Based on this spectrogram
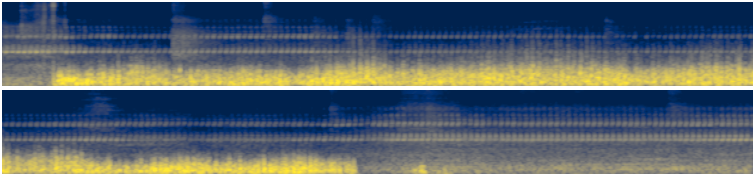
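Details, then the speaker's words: Split AC indoor unit: coarse, croaking rattle pulsing about three to four times a second over the blower fan; the worn, loose bearing assembly opposite the motor needs replacing. "तो यह कुछ assembly क्या है ढीला हो गया खराब हो गया है तो उसे असेंबली को चेंज करना पड़ेगा"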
